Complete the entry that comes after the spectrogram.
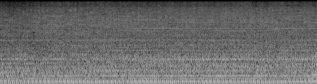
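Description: A post driver machine's engine runs loud and close with a continuous buzzing, vibrating drone, steady throughout with no talk.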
